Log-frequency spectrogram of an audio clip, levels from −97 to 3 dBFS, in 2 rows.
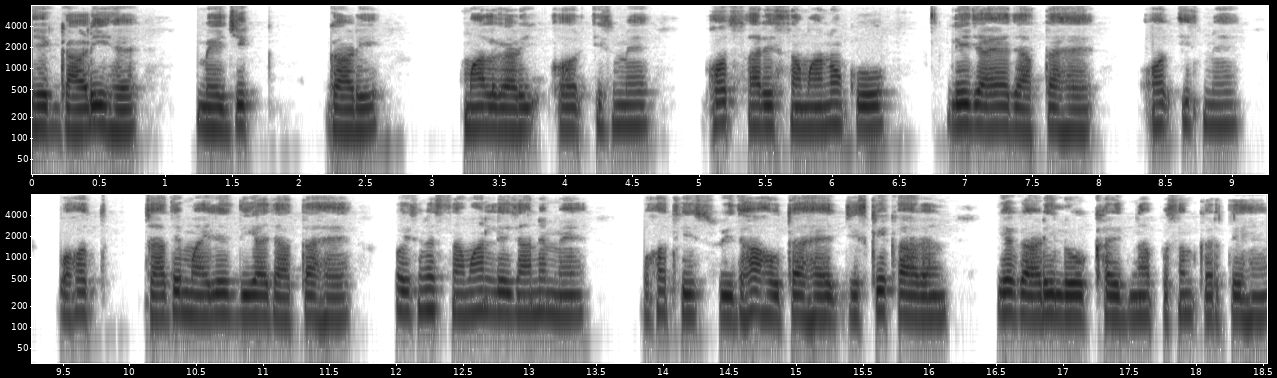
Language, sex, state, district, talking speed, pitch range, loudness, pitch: Hindi, male, Bihar, Lakhisarai, 145 wpm, 140-150 Hz, -18 LUFS, 145 Hz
